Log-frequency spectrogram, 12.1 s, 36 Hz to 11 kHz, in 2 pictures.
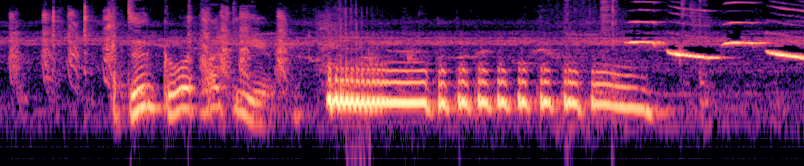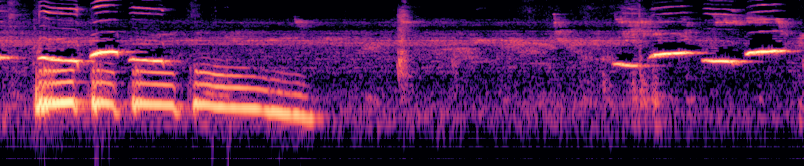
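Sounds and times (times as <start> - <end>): songbird pulsing trill: 0.3 - 12.0.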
